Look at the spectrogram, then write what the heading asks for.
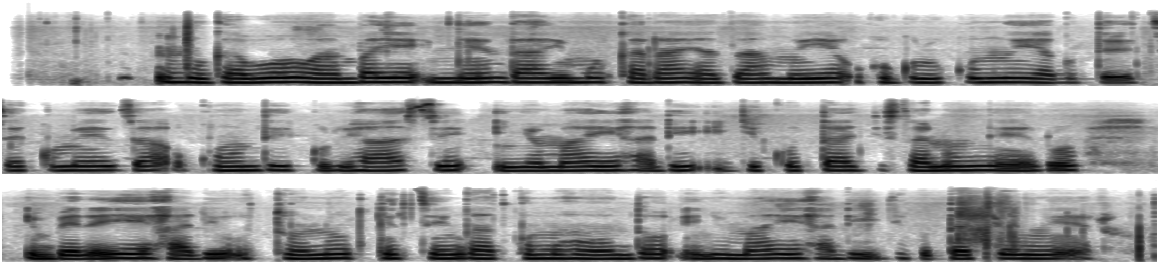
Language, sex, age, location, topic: Kinyarwanda, female, 18-24, Kigali, health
